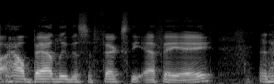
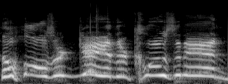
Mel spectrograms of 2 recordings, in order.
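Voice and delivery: put-on screaming rant voice, higher and louder; 12 dB louder than usual. Imagining going full Alex Jones: screaming Alex Jones impression.

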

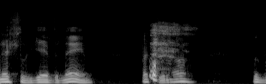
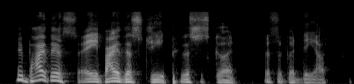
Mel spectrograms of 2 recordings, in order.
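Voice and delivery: coaxing, salesy pitch voice; 3 dB quieter than usual. Retelling their brother's words, imitating the brother's voice. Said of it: "I love it when you do this voice".

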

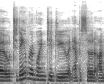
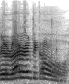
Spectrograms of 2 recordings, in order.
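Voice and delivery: odd, weird put-on voice, high and very loud; 6 semitones higher, 13 dB louder than usual. Repeating the other speaker's words to liven things up: put-on weird voice. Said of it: "I was just doing a weird voice".

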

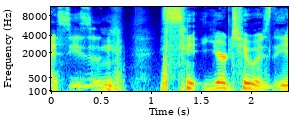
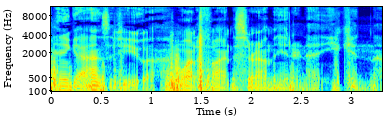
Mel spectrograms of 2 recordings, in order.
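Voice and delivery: put-on creepy, eerie voice; 5 semitones lower, 7 dB quieter than usual. Doing this week's shtick for the sign-off plug, in a creepy voice. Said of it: "It's a very creepy voice".

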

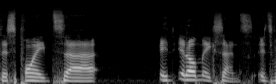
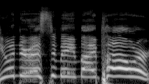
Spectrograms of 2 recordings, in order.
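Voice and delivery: put-on scream, much higher, louder; 13 semitones higher, 6 dB louder than usual. Describing a game character's glitch, imitating how he automatically screams. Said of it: "he automatically just screams".

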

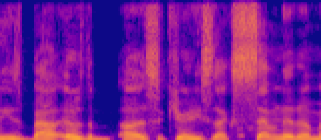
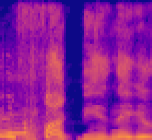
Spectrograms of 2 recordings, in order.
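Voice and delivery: badly put-on lisping boxer voice, higher-pitched; 8 semitones higher than usual. Retelling a story, quoting a line in a terrible Mike Tyson accent. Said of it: "my terrible Mike Tyson accent".

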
